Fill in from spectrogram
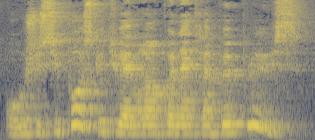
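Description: A woman voicing a talking female sea turtle who lives in a castle, calm, questioning and a little weary, recorded in an echoey room with the mic far off. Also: medium pitch, quick pace, pitched below the performer's own voice, natural voice. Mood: wary.

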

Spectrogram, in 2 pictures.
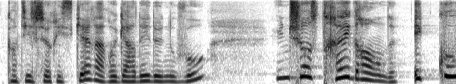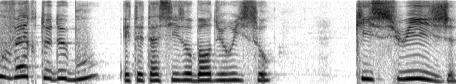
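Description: A woman presenting a children's picture book and then reading it aloud with gentle, expressive storytelling. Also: on the high side, unhurried.

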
